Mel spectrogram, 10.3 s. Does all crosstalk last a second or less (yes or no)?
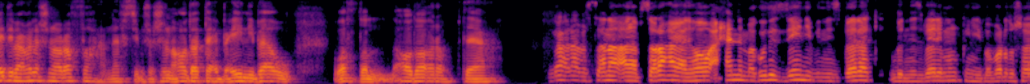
yes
